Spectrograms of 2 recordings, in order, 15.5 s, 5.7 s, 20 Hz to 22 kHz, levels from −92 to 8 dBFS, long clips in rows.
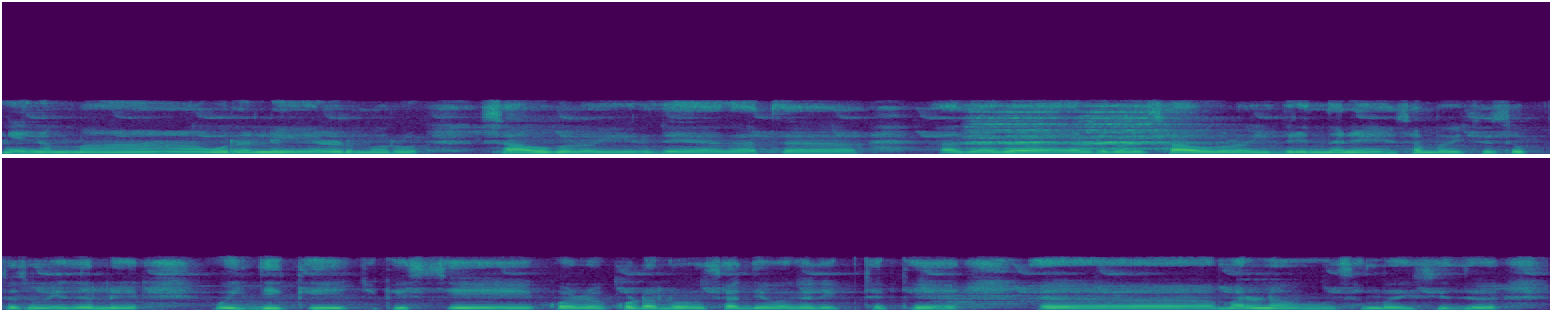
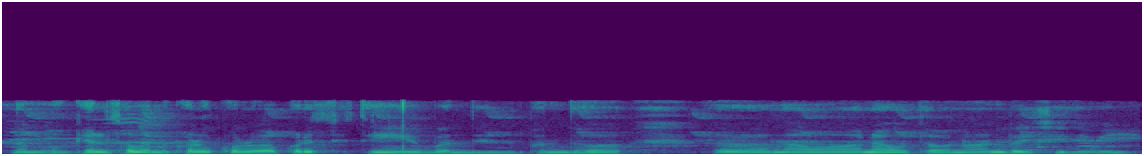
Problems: background sounds at intervals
